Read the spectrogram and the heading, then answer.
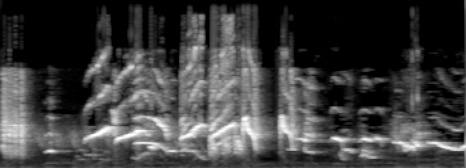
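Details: Oriental magpie-robin song used to prompt other magpie-robins to sing, described as continuous and long and clear: loud, varied high whistles and rapid trills, sliding up and down in quick phrases with brief pauses, some harsher squawky notes mixed in.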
